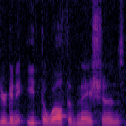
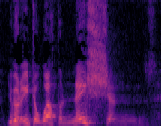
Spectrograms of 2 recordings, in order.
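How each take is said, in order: First: It is said in a normal, calm voice. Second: It is said in a loud, preachy voice.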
